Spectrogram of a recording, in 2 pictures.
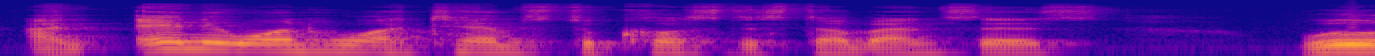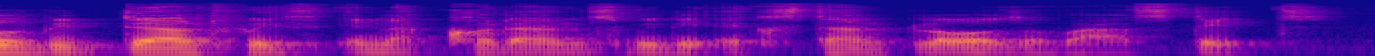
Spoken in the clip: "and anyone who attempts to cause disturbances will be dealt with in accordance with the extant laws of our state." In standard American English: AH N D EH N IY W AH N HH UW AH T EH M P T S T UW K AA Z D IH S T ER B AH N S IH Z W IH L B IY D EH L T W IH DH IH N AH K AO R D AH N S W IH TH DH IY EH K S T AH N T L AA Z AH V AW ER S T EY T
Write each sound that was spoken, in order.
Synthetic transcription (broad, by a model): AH N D EH N IY W AH N HH UW AH T EH M P T S T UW K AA S D IH S T ER B AH N S IH Z W IH L B IY D EH L T W IH DH IH N AH K AO R D AH N S W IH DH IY EH K S T AH N T L AA Z AH V AW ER S T EY T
